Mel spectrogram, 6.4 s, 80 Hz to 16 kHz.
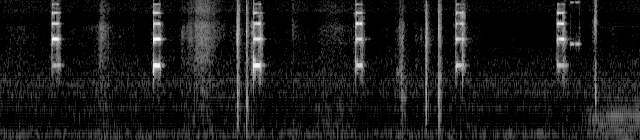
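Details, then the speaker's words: Woman with POTS as part of EDS, tachycardic, during a lying-to-standing blood pressure test: repeated high beeps about once a second, pulse oximeter alarming as oxygen saturation fell below 95 percent. "the oxometer is beeping at me because my oxygen saturation fell below 95 and yeah that's another thing that happens when this is happening"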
